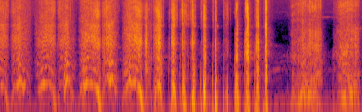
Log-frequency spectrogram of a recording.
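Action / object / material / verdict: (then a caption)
scrape / synthetic fabric bag with zipper / synthetic fabric / none. Long natural nails scratch and tap on an empty orange synthetic (fabric or faux-leather) bag with a black zipper and metal pulls, lying flat on a table. Slow, raspy scratching strokes with swooping low tones give way to a quick run of sharp, hollow taps near the zipper, then soft scratching resumes.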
